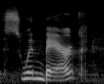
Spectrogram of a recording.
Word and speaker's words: Swimberghe: Swimberghe. Good afternoon. That's Right? indeed pronounced properly.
